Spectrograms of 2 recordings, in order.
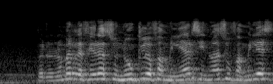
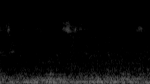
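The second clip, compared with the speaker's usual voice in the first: whispered, drilling the phrase; soft unvoiced repeat to yourself; whispered repetition; 19 dB quieter, faster than usual. Shown as a demonstration. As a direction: whisper it over like memorizing. Repeating softly to drill memory.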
